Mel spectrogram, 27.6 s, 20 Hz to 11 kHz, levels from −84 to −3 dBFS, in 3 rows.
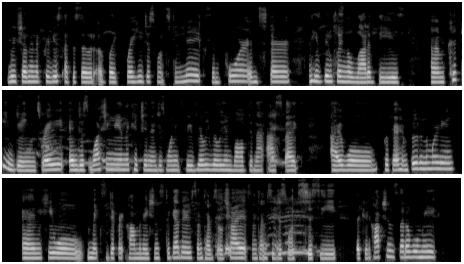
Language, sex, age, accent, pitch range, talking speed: English, female, 20-39, American, 185-210 Hz, 170 wpm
